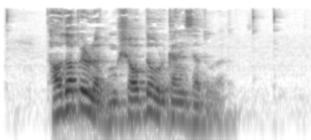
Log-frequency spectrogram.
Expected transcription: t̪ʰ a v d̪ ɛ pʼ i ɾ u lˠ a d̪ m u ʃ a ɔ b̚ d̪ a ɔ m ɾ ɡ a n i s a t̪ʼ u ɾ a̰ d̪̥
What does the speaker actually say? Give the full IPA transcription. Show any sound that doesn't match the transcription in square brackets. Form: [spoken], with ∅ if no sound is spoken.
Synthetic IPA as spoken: t̪ʰ a v d̪ [a] pʼ i ɾ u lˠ a d̪ m u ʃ a ɔ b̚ d̪ a ɔ [∅] ɾ ɡ a n i [z] a t̪ʼ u ɾ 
